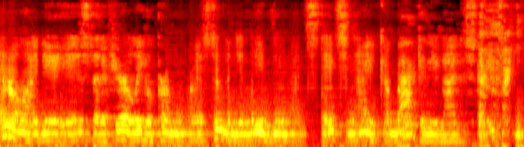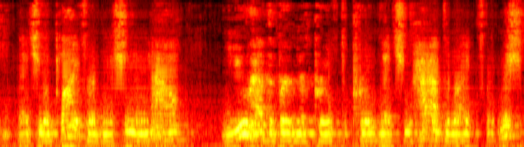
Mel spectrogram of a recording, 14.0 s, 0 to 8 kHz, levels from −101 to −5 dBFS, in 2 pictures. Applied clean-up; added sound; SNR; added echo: neural separator model SepFormer DNS4.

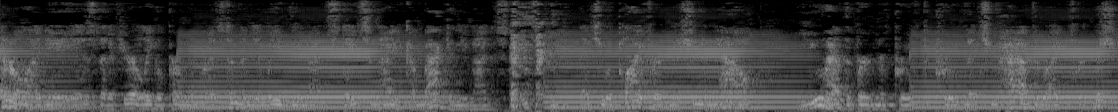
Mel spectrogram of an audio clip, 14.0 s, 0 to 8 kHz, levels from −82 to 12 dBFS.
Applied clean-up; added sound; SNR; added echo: none; Wind instrument, woodwind instrument; 0 dB; reverberation time 0.9 s.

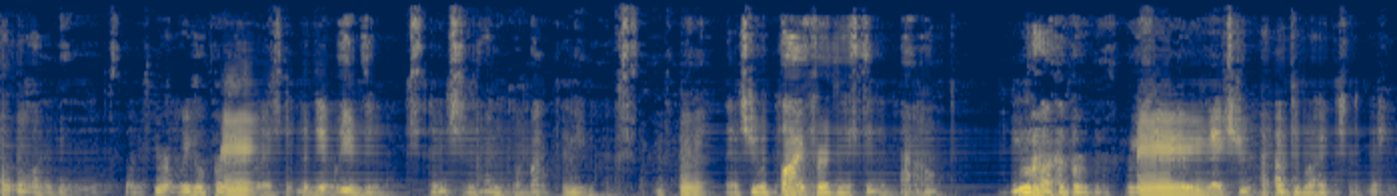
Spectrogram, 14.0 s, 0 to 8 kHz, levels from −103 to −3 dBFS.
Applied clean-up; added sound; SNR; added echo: neural mask model DeepFilterNet 3.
